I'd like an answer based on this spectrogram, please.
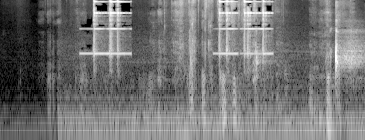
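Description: A small metal bell rung in two quick bursts of several strikes each, a couple of seconds apart, with a sharp knock near the end.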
